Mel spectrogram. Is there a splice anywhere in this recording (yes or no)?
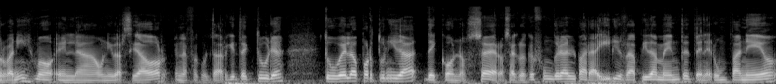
yes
